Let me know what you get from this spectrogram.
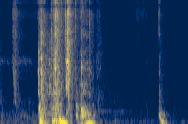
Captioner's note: door opening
